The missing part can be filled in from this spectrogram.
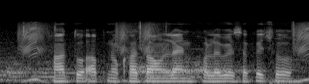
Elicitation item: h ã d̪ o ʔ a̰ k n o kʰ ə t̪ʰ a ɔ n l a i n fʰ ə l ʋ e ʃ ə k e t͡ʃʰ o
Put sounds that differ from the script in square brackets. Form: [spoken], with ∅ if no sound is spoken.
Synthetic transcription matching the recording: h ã [t̪] o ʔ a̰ [p] n o kʰ [a] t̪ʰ a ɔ n l a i n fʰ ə l ʋ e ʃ ə k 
